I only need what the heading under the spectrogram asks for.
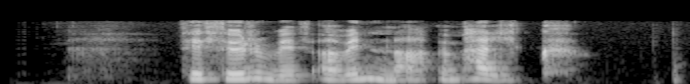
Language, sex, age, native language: Icelandic, female, 30-39, Icelandic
